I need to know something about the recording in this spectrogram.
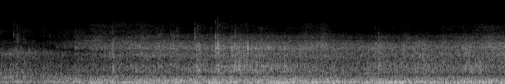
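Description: Skates scrape and glide across ice in a large echoing rink.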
